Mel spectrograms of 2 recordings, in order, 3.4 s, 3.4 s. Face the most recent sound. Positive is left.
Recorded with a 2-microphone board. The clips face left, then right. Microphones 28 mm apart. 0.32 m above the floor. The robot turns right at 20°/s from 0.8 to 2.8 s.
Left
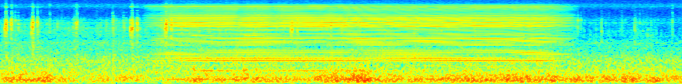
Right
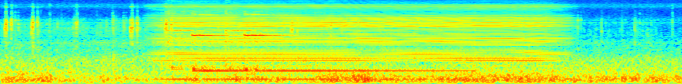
turn(degrees=-65)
